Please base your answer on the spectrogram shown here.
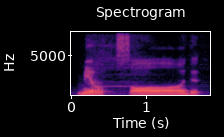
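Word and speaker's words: مرصاد: isti'la khussa dhaghtin qid, maka ra-nya dibaca tebal walaupun sebelumnya kasrah. Contohnya mirsad. Sa kan termasuk huruf isti'la, maka ra-nya walaupun sebelumnya mim kasrah maka dibacanya tebal, mir, tidak mir, tapi mir. Mirsad.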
